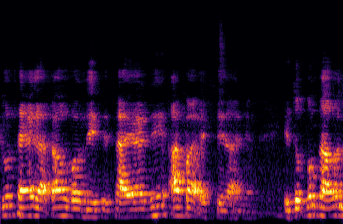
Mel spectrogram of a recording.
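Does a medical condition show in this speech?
Yes: cerebral palsy.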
